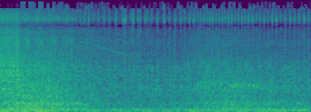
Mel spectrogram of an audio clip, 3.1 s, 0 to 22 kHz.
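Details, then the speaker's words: BMW E46 325Ci, M54 engine, idles poorly and dies on throttle; codes P0300, P1343/P1345/P1347, P0444, P0102, P0313; injectors cleaned, plugs replaced. Slow, uneven, wandering idle with the idle air control valve plugged in, same as before; a new IAC improved running. "All right, that ran very slow. Okay, so it ran the same as before, so now we're going to unplug the idle control valve and see if that does anything."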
